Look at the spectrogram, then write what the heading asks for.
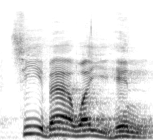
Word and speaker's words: سيبويه: كلمة مثل كلمة سيبوي، سيبوي، سيبوي يعني هذا اسم مبني، مبني على الكسر، سيباويهن، هذا هو النطق الصحيح له.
